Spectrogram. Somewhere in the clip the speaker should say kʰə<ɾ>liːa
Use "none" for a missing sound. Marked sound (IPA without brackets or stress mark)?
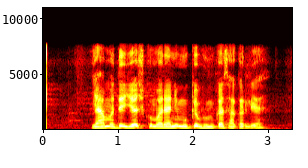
ɾ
